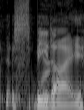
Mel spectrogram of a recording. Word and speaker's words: SPEDI: Of course, there's an acronym, Tom, SPEDI or SPEDI. – SPEDI. – SPEDI, yeah. – Rhymes with Jedi.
